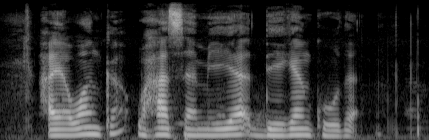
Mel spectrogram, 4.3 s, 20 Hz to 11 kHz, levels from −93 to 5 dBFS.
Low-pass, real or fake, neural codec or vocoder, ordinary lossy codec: 9.9 kHz; real; none; none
